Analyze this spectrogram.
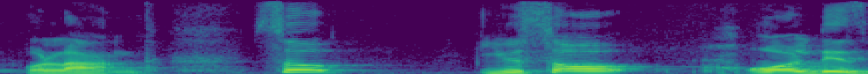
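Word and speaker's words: Hollande: a Bengali tried to teach a Punjabi French pronunciation because he said you keep on saying Holland Holland Holland he's not Holland Holland is the name of the country in France his name is pronounces or lungs so you saw all these various colors in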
